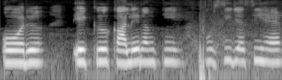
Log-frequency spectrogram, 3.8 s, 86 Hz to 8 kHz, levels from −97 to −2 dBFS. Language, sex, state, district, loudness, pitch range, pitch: Hindi, female, Punjab, Pathankot, -17 LUFS, 235-245 Hz, 240 Hz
